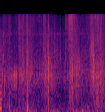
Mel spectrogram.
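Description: Faint footsteps of people walking on a dirt forest trail, a few soft steps.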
